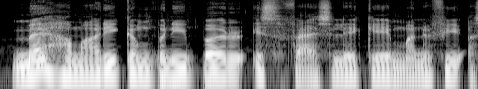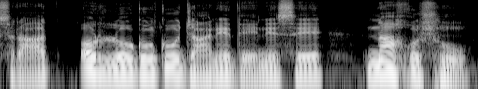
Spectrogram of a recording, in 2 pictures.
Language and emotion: Urdu, sad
